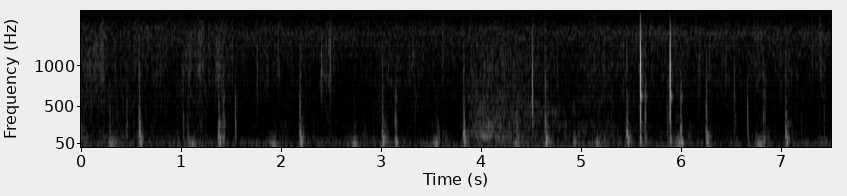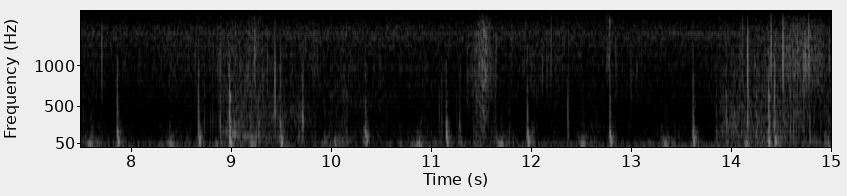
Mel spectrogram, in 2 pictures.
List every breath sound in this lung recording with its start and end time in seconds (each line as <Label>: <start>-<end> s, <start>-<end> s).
Inhalation: 3.81-4.70 s, 8.79-9.82 s, 13.91-14.94 s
